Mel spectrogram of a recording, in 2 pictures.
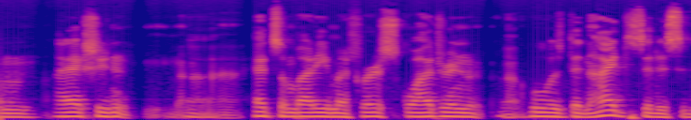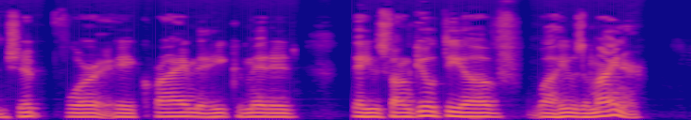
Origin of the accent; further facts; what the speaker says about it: Mexico; now in United States; I'm an immigrant from Mexico.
